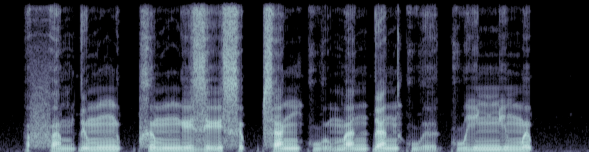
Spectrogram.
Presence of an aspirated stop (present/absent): absent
